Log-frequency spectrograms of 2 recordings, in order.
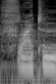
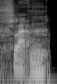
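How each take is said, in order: First: The middle t is clearly pronounced. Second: The middle t becomes a glottal stop.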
